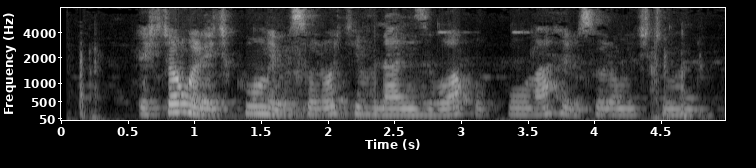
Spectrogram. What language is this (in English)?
Ganda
